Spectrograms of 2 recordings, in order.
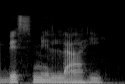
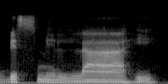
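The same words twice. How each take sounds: First: The vowel after the lam is cut short. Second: The vowel after the lam is held long. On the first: The speaker calls it wrong. "You cannot say" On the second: The speaker calls it right. "it's going to be too long. That's why we normally say"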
